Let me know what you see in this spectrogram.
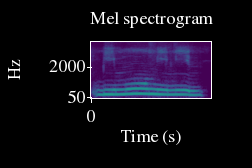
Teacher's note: Mengibdalkan hamzah dengan huruf wawu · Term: ibdalul hamzah wawan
